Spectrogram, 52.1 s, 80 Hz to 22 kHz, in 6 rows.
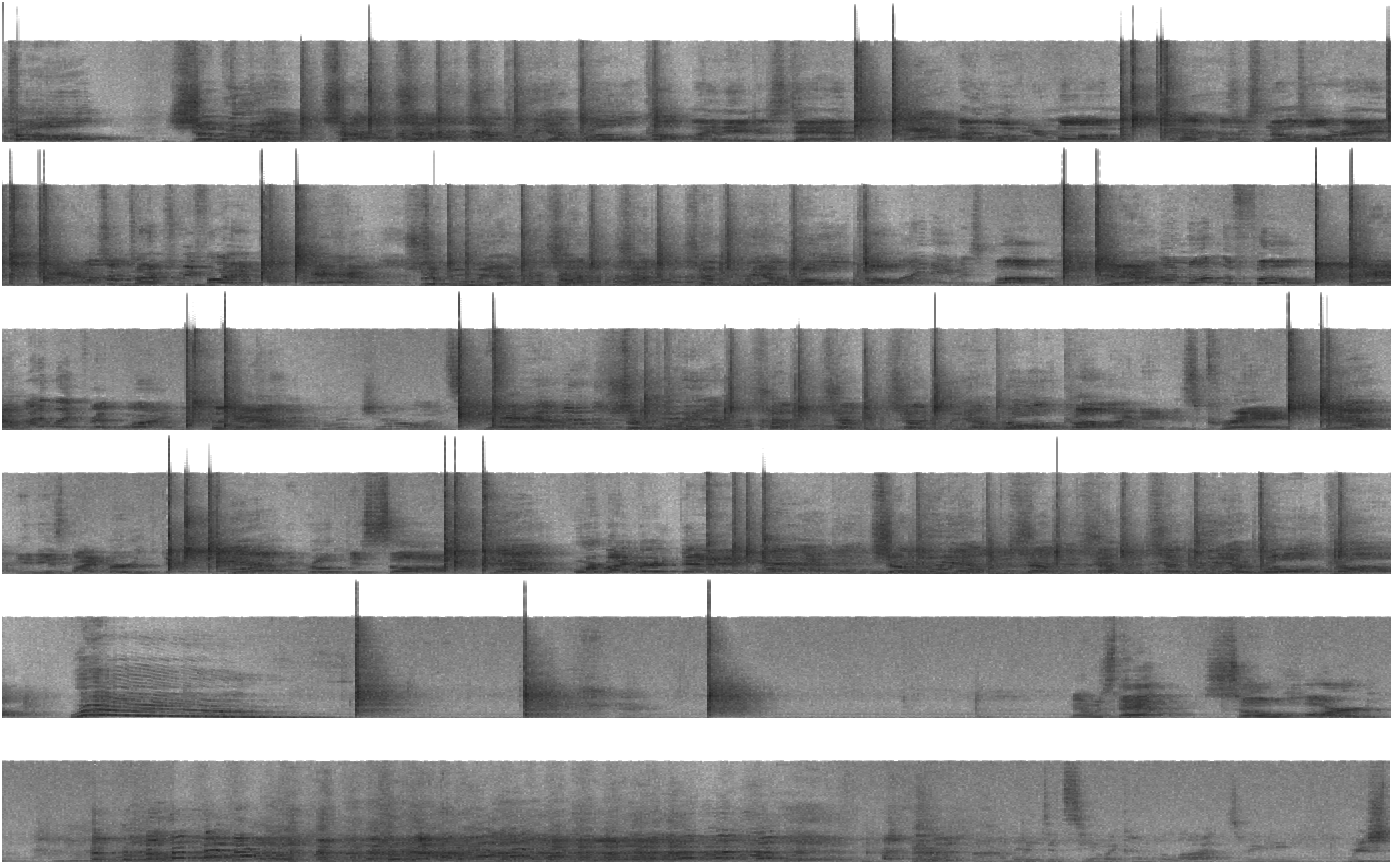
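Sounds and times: call-and-response chanting voices: 1.0s - 17.7s, 18.5s - 24.7s, 25.3s - 29.8s, 30.4s - 35.2s
sharp hand claps: 5.3s - 5.8s, 7.0s - 7.5s, 8.6s - 9.2s, 10.3s - 10.7s, 15.3s - 15.8s, 16.9s - 17.4s, 20.2s - 20.6s, 25.4s - 25.8s, 27.0s - 27.6s, 28.8s - 29.3s, 36.9s - 37.3s, 38.0s - 38.3s, 39.1s - 39.6s.

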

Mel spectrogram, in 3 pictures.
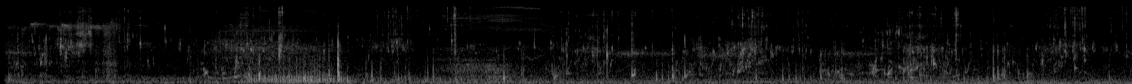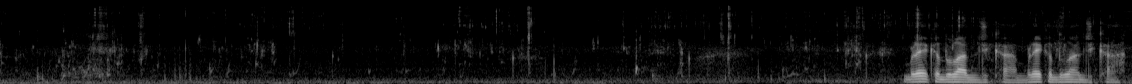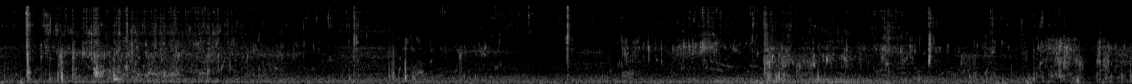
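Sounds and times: paddle strokes in water: 0.1s - 33.9s
water dripping off paddle: 0.1s - 33.9s.

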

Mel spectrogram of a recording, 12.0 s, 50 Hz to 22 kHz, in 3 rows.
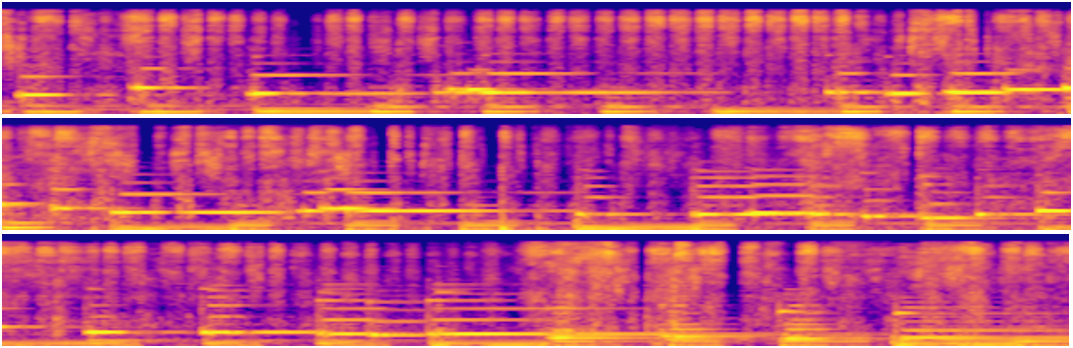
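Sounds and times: marker pen rubbing on paper: 0.0s - 12.0s.

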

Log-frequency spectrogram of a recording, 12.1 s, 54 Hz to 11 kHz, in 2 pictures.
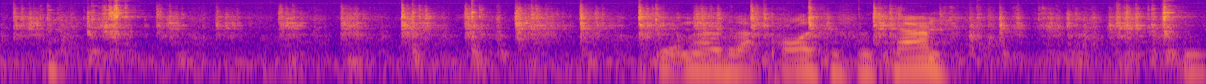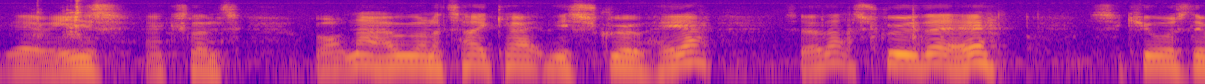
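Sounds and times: metal nut clicking and rattling: 0.0s - 6.6s.

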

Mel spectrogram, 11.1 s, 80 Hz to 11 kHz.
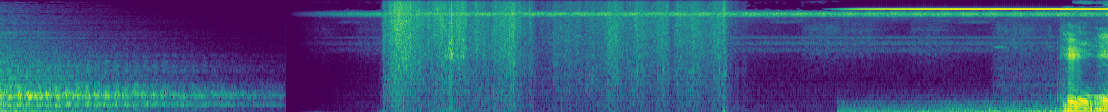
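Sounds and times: crickets chirping: 3.0s - 11.0s
footsteps crunching dry leaves: 3.8s - 7.4s.

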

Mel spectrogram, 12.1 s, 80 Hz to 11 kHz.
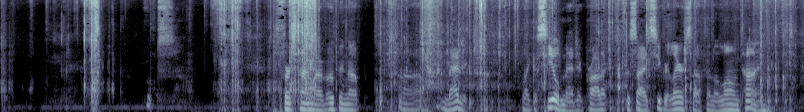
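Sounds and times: foil packs crinkling: 3.1s - 12.0s.

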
